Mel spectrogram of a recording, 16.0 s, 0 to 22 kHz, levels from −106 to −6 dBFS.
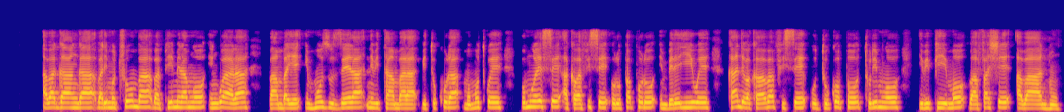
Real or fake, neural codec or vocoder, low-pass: real; none; 7.2 kHz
